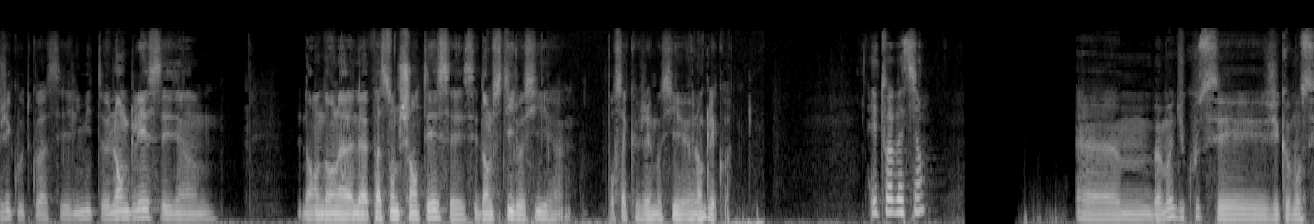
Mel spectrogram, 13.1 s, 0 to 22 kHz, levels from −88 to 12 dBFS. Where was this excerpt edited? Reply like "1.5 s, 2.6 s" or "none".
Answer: none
